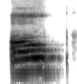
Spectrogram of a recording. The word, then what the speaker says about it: hope: That's that silent E that you don't hear, makes the vowel sound a long vowel sound. So it's the O sound.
